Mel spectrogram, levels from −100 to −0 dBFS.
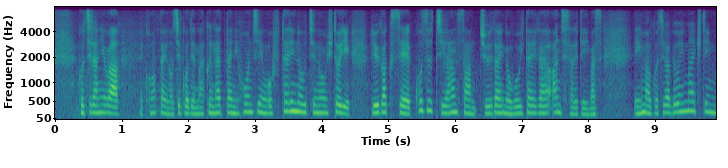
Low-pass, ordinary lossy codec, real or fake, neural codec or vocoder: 7.2 kHz; none; fake; codec, 16 kHz, 0.8 kbps, ZipCodec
